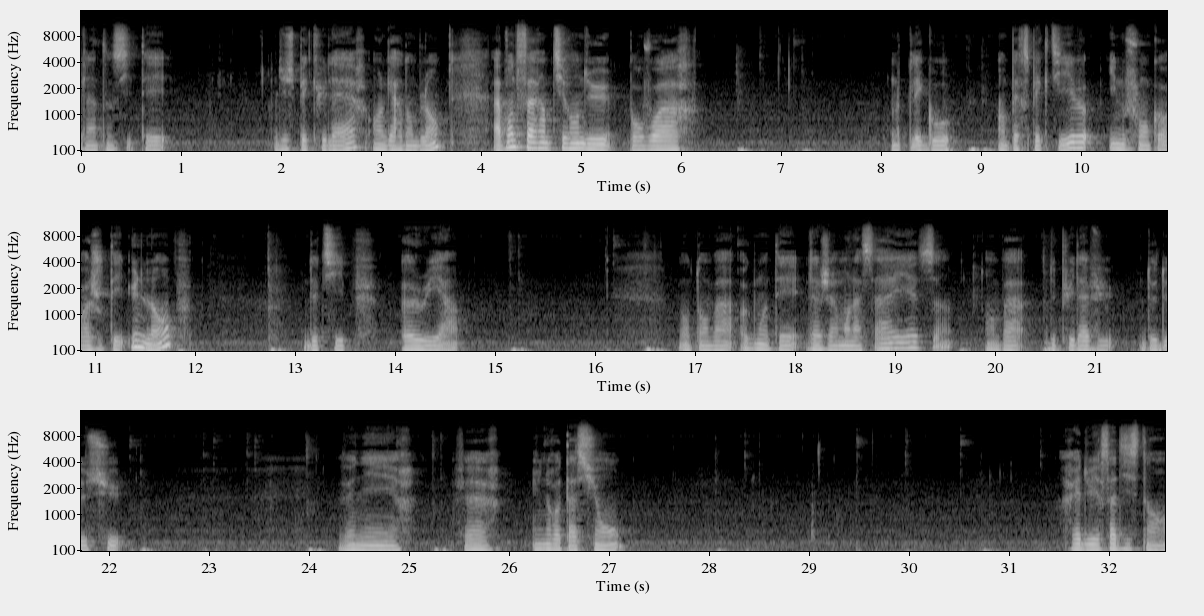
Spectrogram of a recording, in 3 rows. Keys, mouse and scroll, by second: 2.9-4.0 scroll down 2, 4.0 KP_3, 4.9-5.3 scroll down 4, 6.4 alt+shift+click, 7.7 scroll up 1, 8.5 shift+a, 12.3 g, 14.7 r, 16.1 s, 18.4 KP_7, 20.1 KP_7, 20.7-21.3 scroll down 3, 21.3 alt+shift+click, 22.5 right click, 23.1 right click, 23.5 g, 24.9 r, 28.0 alt+click, 29.5 alt+click, 30.9 click.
